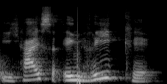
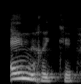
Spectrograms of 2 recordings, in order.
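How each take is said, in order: First: "Henrique" stressed on the middle syllable RI; wrong Brazilian stress. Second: "Henrique" with HEN stressed, falling after; correct German stress. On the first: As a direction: demonstrate "Henrique" with a drawn RI, Brazilian style. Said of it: "E não". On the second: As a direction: model "Henrique" low, first syllable strong. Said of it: "Não é Henrique". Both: Shown as a demonstration.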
